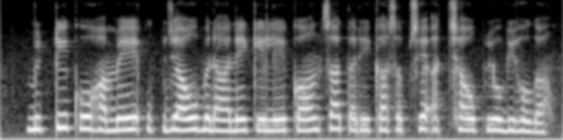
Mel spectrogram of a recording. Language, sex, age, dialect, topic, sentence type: Hindi, female, 25-30, Garhwali, agriculture, question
